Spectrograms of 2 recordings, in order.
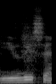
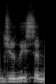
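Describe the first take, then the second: First: The name begins with a Y sound. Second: The name begins with a J sound. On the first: This is how the station said the name. "they were like Yulisa" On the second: This is how most viewers would expect the name. "why not just pronounce it Julissa?"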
